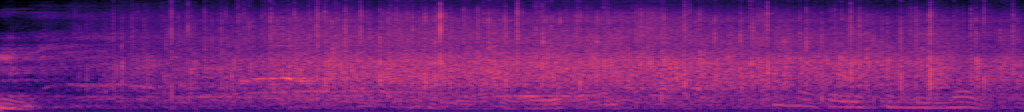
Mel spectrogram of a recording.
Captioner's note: audience applauding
